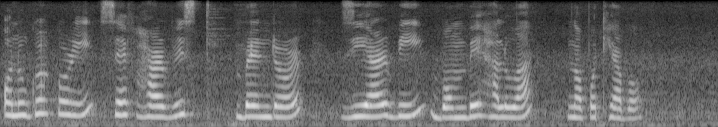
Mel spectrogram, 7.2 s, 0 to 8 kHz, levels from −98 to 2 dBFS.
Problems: constant background noise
